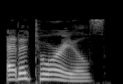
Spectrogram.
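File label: "editorials", British English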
